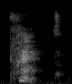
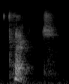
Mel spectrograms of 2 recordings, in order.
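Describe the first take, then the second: First: Said in a Standard English accent. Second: Said in a heightened RP accent. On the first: "Standard English" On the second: "heightened R P"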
